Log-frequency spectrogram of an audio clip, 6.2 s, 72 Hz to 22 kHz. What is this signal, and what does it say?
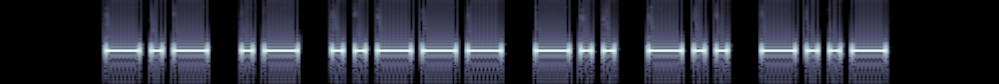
Morse code, heard as a keyed tone, about 17 wpm, 700 Hz. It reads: KA2DDX
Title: USA Call Signs - 6 Characters - Repeated 2x - 17wpm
